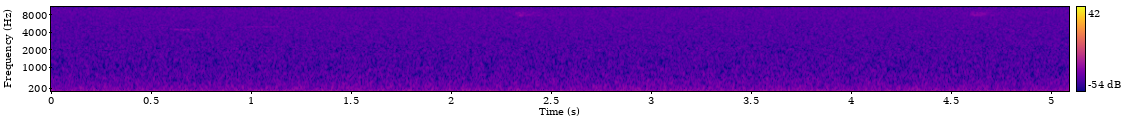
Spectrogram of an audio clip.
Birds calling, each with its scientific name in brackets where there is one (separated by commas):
Nashville Warbler (Leiothlypis ruficapilla)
